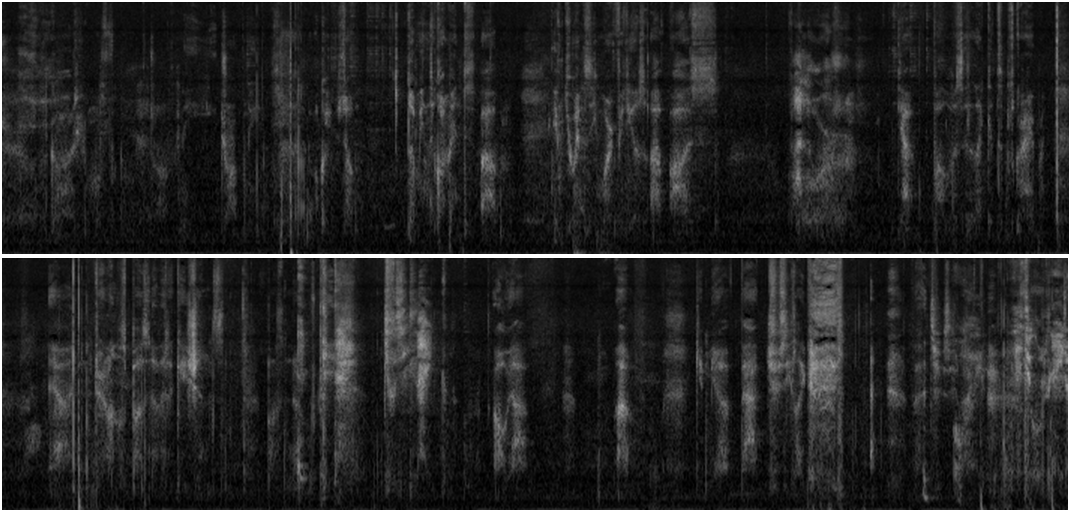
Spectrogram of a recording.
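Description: Children whispering close to a phone's microphone in short, broken phrases.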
